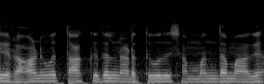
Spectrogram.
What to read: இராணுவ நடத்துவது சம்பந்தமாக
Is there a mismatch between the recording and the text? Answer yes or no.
yes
